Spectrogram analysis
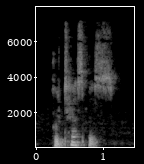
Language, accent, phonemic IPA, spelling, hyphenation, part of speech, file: English, Southern England, /pɹəˈtaspɪs/, protaspis, prot‧as‧pis, noun, LL-Q1860 (eng)-protaspis.wav
- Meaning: A stage in the development of a trilobite where the creature has not yet developed articulated segments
